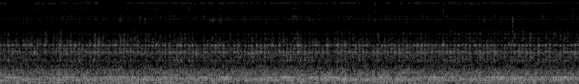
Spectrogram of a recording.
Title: Heating water strange noise problem Viessmann Vitodens 100-W B1KF-19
